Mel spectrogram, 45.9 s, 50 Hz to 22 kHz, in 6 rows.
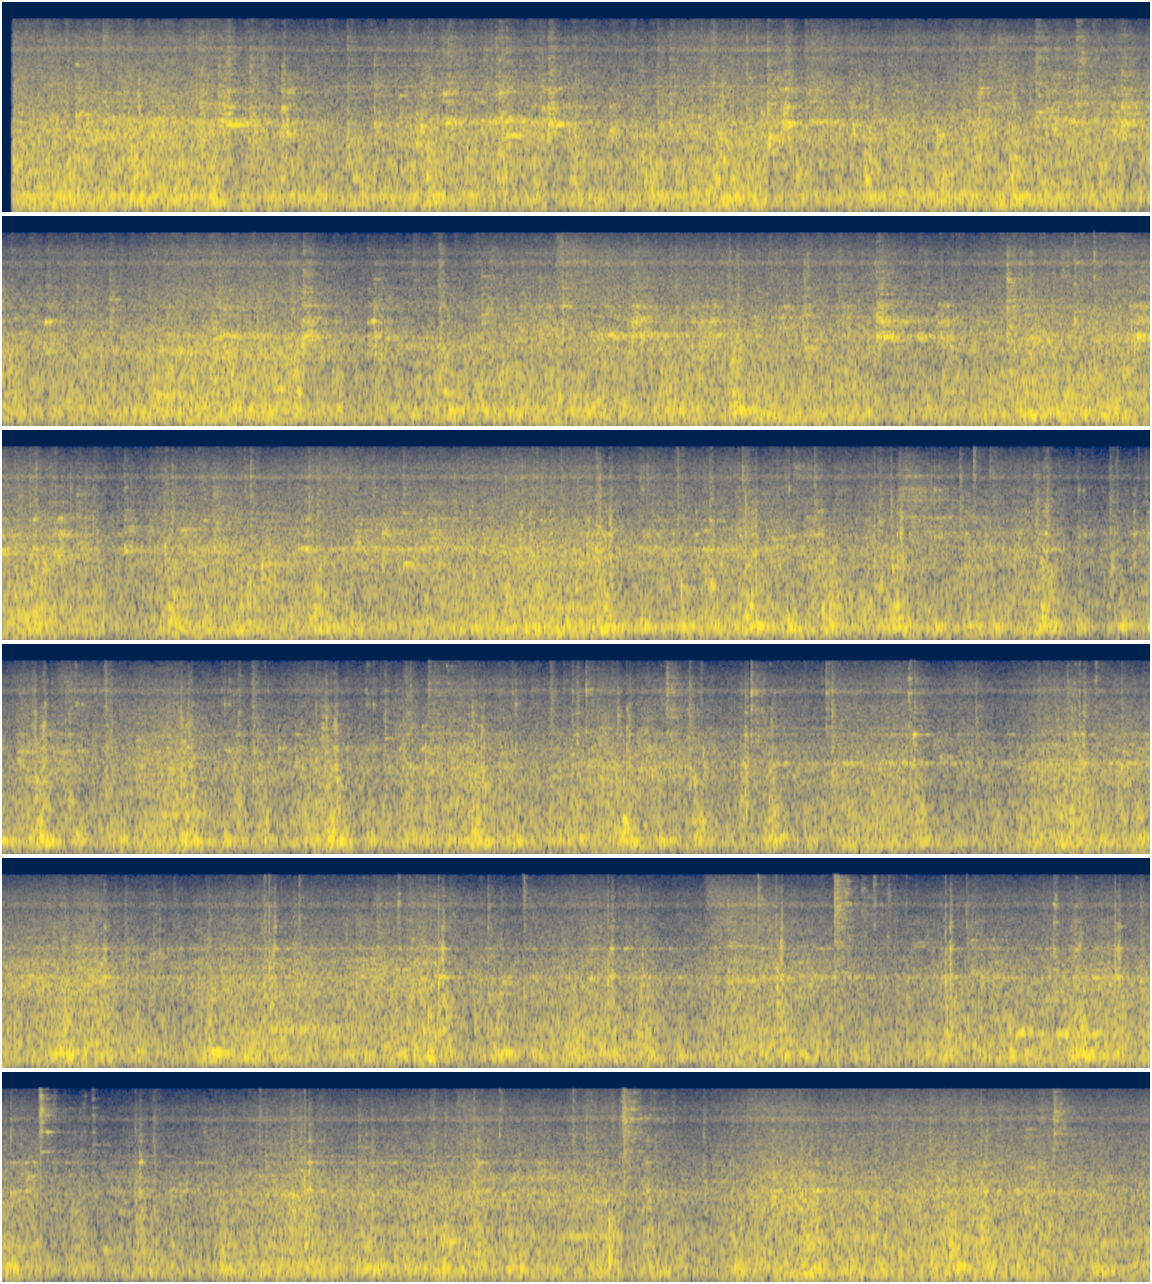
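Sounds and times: bottling machine clatter: 0.1 - 45.9
glass bottles clinking: 8.9 - 33.7, 34.5 - 45.4.

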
